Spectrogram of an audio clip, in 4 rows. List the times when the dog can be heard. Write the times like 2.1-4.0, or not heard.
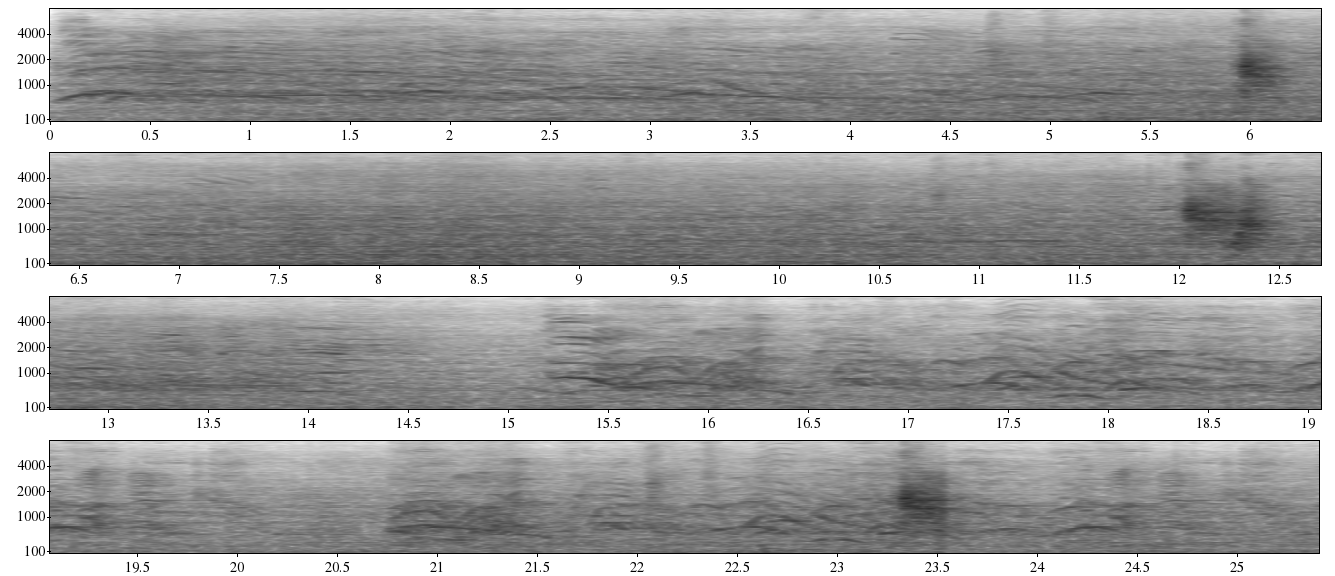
4.7-6.2, 10.8-12.5, 22.1-23.6.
